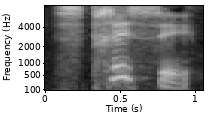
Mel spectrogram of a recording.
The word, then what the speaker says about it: stressé: Okay, remember you got double S here, so you pronounce it really strong while it's between two vowels. So C, Alright, and then here you get this E before the double S, so it will open the pronunciation of the E. Est stressé, stressé. Stressant, okay, final T not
